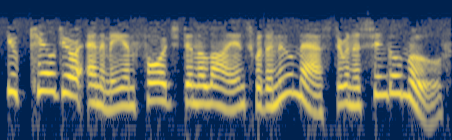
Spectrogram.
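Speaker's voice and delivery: high, pleased drow queen; amused matron. Acted. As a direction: savor the clever move as a matron.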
